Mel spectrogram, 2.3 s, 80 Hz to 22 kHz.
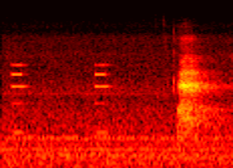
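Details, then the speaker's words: Operating-room anesthesia monitor: two clean high-pitched pulse oximeter beeps about 0.85 seconds apart, roughly seventy a minute, steady tone. Normal pulse oximeter beep. "we can get it from our pulse oximeter which is the instrument that gives us the oxygen saturation level and also gives us a pulse. that's the one that made that"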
